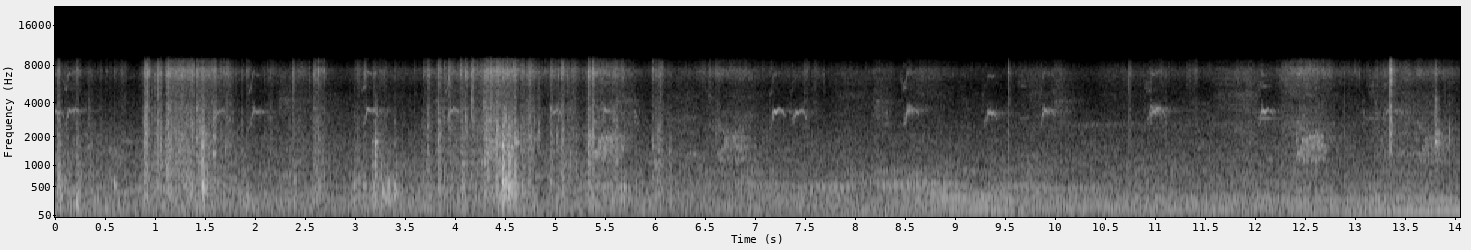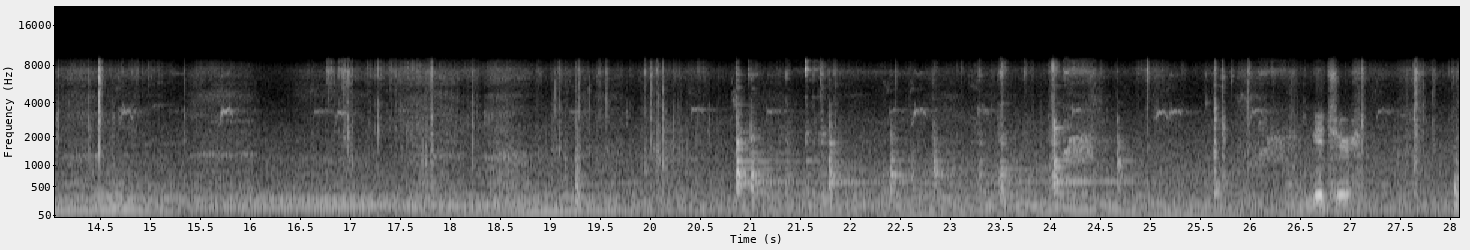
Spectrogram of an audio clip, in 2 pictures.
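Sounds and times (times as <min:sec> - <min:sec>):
metal clicks and clinks: 0:19.1 - 0:26.0
ringing metal knocks: 0:20.7 - 0:26.5.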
